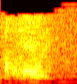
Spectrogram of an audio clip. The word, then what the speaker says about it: Halley: The family, I was told, pronounces the name Holy.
